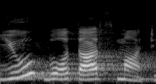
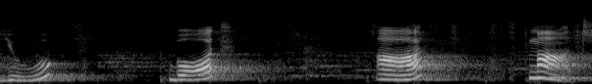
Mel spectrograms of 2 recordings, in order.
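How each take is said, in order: First: Said in the usual way. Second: One word at a time with long gaps; You, both, are, smart, each word spoken separately with pauses; dictation pace. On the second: Shown as a demonstration. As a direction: dictate it so students can write along. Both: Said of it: "all of you listen".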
